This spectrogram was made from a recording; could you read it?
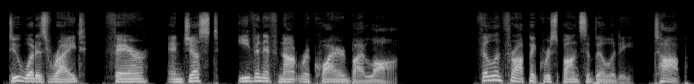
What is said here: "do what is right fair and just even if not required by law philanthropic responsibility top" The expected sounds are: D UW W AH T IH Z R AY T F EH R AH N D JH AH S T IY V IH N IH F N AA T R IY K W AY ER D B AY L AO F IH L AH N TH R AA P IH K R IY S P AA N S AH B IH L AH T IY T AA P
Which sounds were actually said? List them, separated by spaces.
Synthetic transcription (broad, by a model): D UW W AH T IH Z R AY T F EH R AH N JH AH S T IY V IH N IH F N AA T R IY K W AY ER D B AY L AO F IH L AH N TH R AA P IH K R IY S P AA N S AH B IH L AH T IY T AA P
